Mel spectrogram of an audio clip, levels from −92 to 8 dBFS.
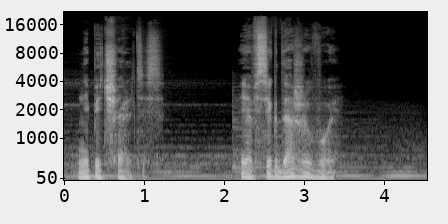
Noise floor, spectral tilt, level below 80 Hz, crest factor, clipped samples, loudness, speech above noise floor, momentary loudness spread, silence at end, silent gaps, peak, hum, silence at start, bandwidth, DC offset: -39 dBFS; -3.5 dB/octave; -30 dBFS; 20 dB; under 0.1%; -19 LUFS; 21 dB; 24 LU; 0 s; none; 0 dBFS; 50 Hz at -45 dBFS; 0 s; 19.5 kHz; under 0.1%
